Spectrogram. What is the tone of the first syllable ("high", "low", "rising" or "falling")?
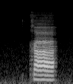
high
